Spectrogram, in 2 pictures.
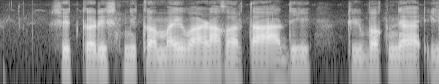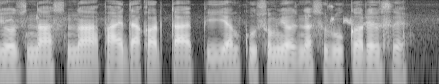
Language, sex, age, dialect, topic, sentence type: Marathi, male, 25-30, Northern Konkan, agriculture, statement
